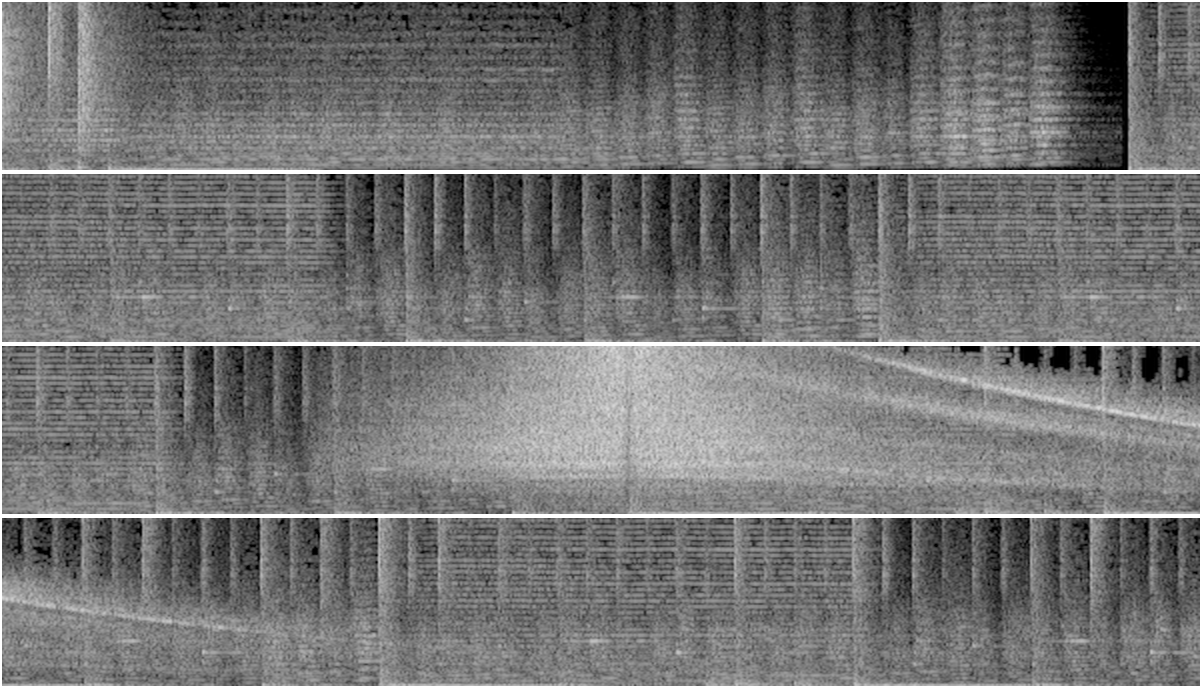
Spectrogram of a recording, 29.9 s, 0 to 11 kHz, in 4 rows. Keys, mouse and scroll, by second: 4.8-7.3 scroll down 1, 15.8 ctrl+t, 20.1 Return, 24.3-27.5 scroll up 1.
